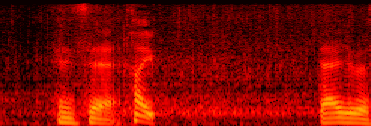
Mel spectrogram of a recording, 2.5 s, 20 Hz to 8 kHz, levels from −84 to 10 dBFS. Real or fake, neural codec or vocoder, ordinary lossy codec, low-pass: real; none; MP3, 48 kbps; 7.2 kHz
